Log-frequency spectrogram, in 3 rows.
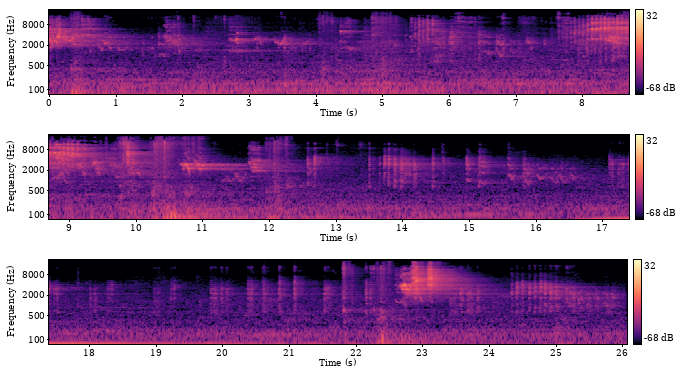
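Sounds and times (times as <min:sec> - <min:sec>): budgerigars chirping: 0:00.0 - 0:12.9, 0:22.2 - 0:26.0.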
